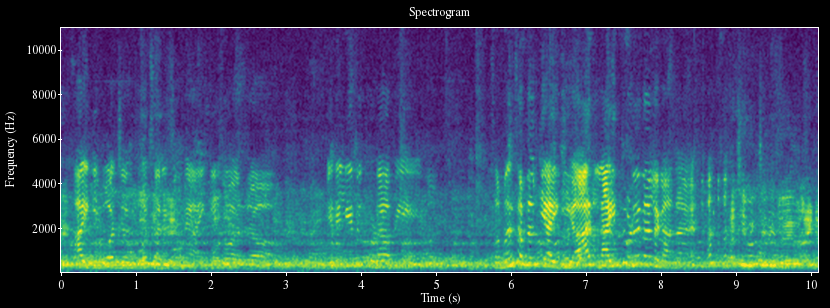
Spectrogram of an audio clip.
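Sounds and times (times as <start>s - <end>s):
voices talking over one another: 0.0s - 10.0s.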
